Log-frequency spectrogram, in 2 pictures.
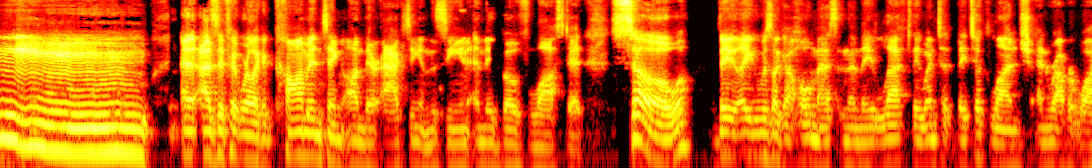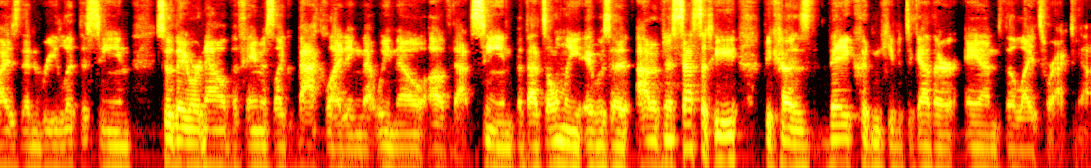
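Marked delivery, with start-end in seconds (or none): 0.0-1.5 high, loud mock groan like a sputtering lamp. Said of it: "the lights would just go".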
